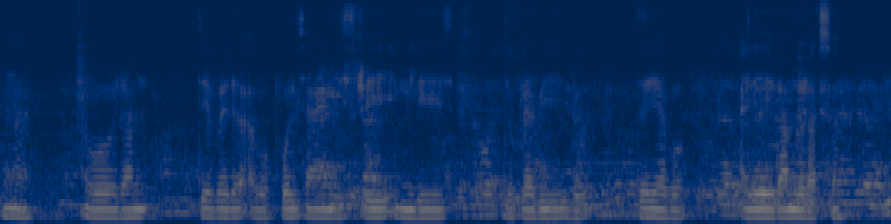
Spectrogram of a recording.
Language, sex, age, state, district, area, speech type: Nepali, male, 30-45, West Bengal, Darjeeling, rural, spontaneous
